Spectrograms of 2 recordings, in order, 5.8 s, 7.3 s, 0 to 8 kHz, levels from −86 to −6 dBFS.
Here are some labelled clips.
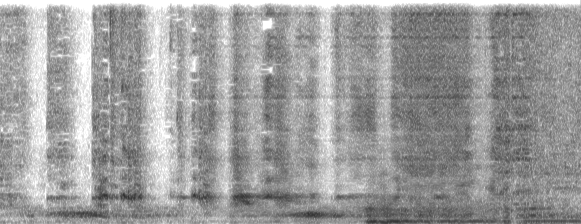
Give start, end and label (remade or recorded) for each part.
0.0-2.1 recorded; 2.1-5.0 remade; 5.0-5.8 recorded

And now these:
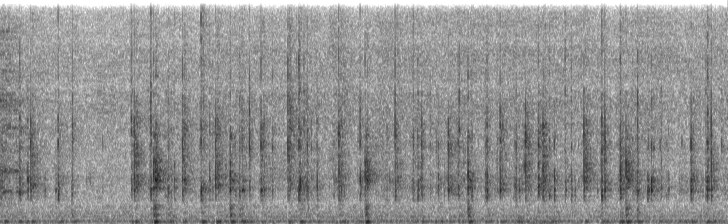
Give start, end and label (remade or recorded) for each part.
0.0-7.3 recorded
